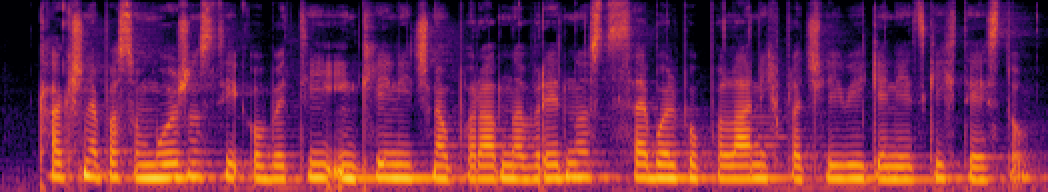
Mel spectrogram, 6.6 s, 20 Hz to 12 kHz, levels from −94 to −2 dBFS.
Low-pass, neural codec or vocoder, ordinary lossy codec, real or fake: none; none; none; real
